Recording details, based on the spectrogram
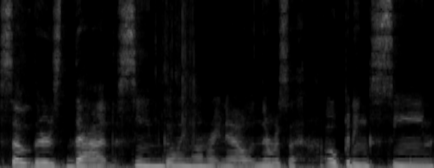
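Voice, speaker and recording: Very slowly and in a monotone, flat intonation, a woman with a medium pitch speaks in a somewhat breathy voice. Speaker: book vlogger. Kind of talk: casual vlog chat. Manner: hesitant with many ums.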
